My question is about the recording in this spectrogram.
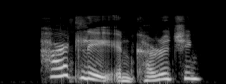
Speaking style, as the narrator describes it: Darcy said dryly

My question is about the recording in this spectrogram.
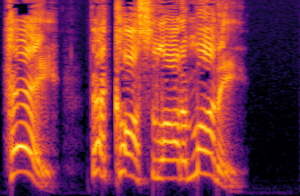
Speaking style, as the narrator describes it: yelled

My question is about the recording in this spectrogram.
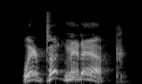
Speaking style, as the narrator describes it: shouted

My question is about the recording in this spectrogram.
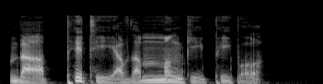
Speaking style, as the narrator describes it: Baloo snorted

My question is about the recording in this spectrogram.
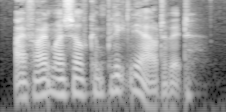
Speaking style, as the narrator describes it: in a cold, truthful voice, she said

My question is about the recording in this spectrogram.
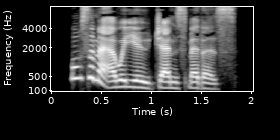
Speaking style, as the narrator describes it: inquired the skipper, scowling

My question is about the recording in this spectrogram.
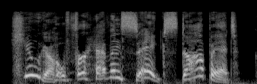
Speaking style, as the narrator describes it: cried Tom

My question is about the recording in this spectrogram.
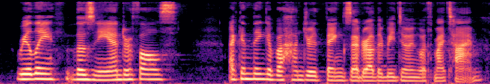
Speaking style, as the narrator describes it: scoffed

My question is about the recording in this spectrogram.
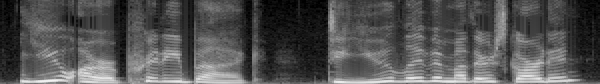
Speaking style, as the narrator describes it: he asked

